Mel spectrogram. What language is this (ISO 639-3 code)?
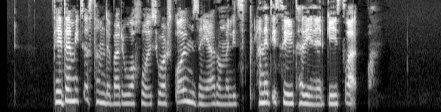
kat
